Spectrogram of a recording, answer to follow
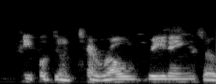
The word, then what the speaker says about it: tarot: But this one I'm sure of it's tarot. It's not ter. Nobody calls it tarot cards.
